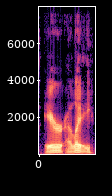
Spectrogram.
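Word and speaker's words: AirAllé: That's AIRALLE with an accent on the E, so I guess it's Air Ally.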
